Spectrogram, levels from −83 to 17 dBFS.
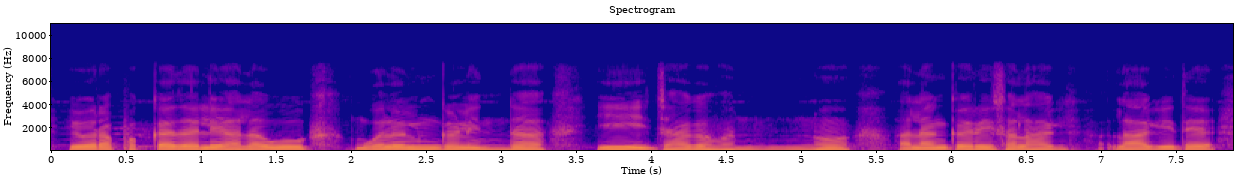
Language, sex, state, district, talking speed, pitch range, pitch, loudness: Kannada, male, Karnataka, Shimoga, 75 wpm, 125-150 Hz, 140 Hz, -20 LUFS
